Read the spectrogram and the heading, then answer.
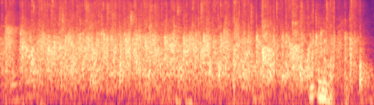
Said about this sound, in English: Give him a round of applause, huh?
